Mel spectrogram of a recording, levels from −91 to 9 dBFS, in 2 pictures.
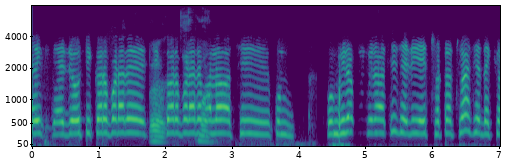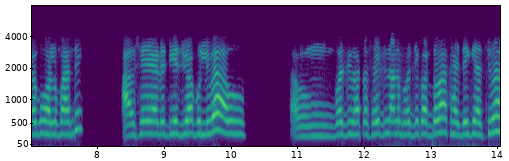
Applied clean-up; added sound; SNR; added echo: neural mask model Resemble Enhance denoiser.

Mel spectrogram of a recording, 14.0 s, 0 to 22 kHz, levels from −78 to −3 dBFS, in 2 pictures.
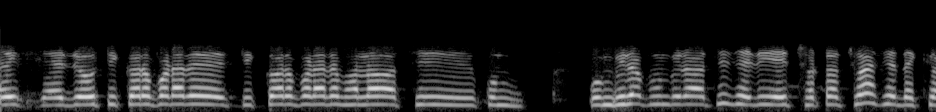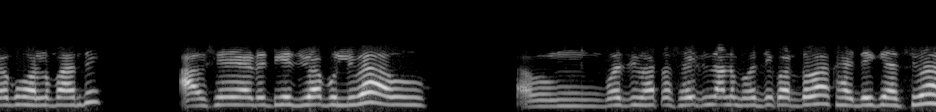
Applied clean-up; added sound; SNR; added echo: none; none; none; none.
